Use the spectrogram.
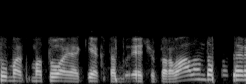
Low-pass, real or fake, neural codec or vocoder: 7.2 kHz; real; none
